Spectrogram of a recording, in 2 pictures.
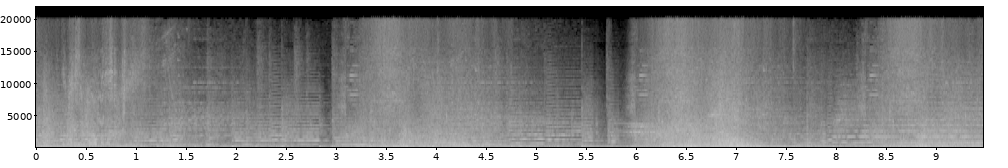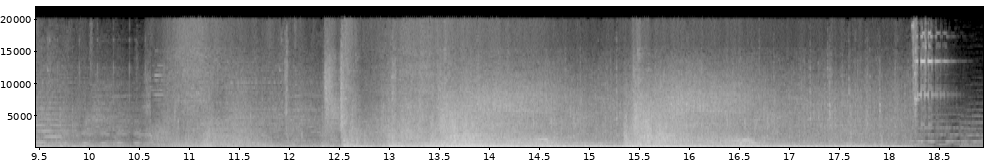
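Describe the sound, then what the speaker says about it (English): A bombshell drop in a video game sets off heavy crashing booms and smashing bursts, loud and sustained across the whole stretch and swelling near the end amid dense game noise. "Bombshell drop."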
